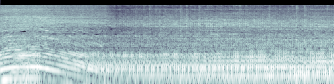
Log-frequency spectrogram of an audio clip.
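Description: A chainsaw engine idles with a low rattling putter.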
